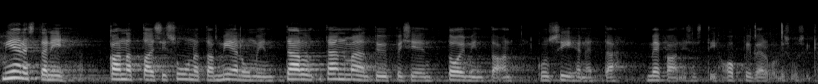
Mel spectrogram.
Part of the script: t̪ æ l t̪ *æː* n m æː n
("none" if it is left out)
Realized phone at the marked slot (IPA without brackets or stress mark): æ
